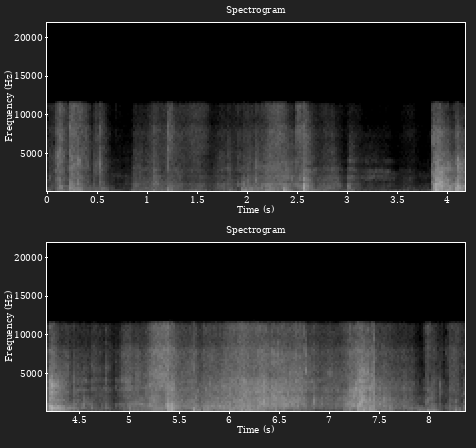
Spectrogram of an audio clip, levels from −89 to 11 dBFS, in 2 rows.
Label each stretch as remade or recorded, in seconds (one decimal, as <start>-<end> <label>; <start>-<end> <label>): 0.0-0.7 recorded; 0.7-5.7 remade; 5.7-6.8 recorded; 6.8-7.4 remade; 7.4-8.4 recorded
